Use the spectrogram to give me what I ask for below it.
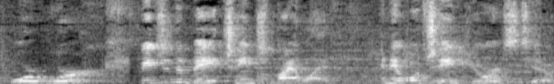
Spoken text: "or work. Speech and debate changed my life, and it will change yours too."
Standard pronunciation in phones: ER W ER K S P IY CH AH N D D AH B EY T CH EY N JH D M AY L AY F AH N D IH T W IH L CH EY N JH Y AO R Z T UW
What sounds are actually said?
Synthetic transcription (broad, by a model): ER W ER K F IY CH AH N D D AH B EY T CH EY N JH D M AY L AY F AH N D IH T W IH L CH EY N JH Y AO R Z T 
